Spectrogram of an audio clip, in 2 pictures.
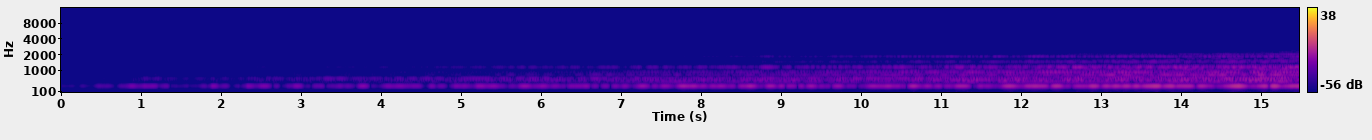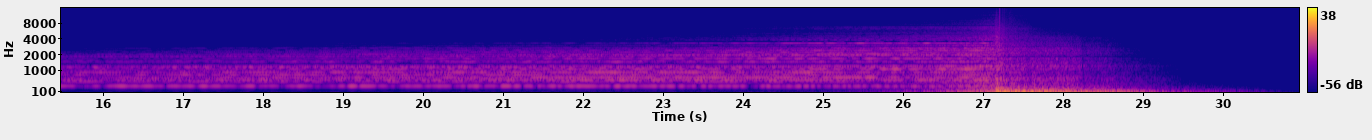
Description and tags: Clang Cinematic Reversed With Deep Kick (2)
Compressed version of Clang Cinematic Reversed With Deep Kick , echo on the kick.
transition, climactic, cinematic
